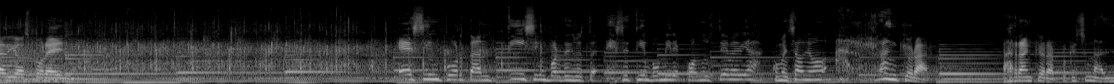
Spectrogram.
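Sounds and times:
speech: 0.0 - 1.0, 4.0 - 11.1
audience applause: 0.0 - 5.8.

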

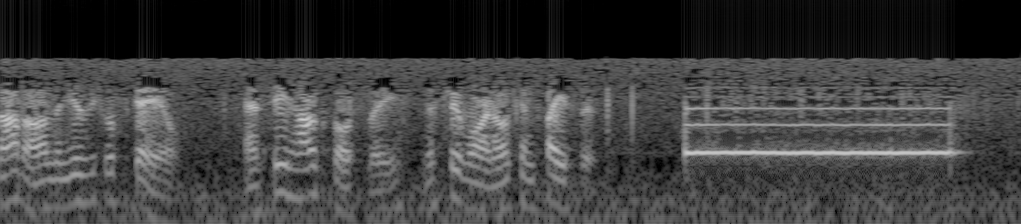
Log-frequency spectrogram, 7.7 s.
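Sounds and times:
speech: 0.0 - 5.3
test tone one eighth of an octave above B natural: 5.1 - 7.3.

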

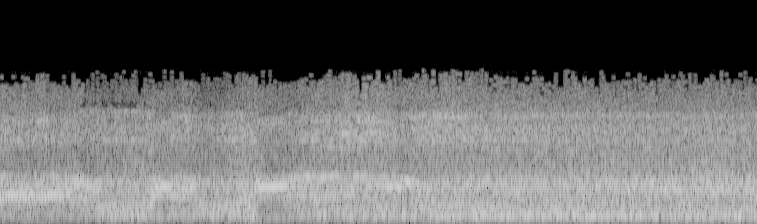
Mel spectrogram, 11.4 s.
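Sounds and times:
express train engine roaring out of tunnel: 0.0 - 11.3.

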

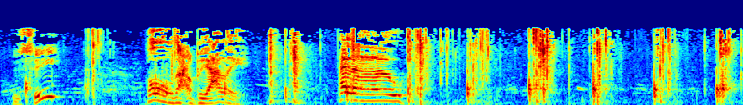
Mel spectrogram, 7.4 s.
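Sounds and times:
speech: 0.2 - 0.7, 1.5 - 2.5, 3.4 - 4.2
footsteps sound effect: 2.8 - 7.4.

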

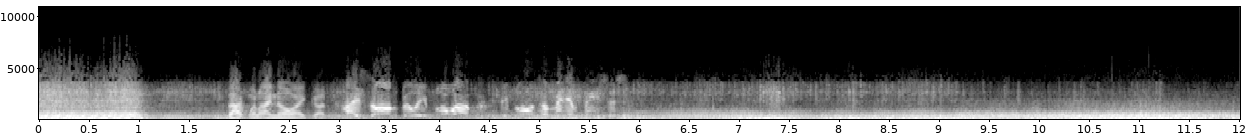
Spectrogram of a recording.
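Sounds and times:
aircraft engines droning: 0.0 - 12.0
speech: 1.9 - 6.2.

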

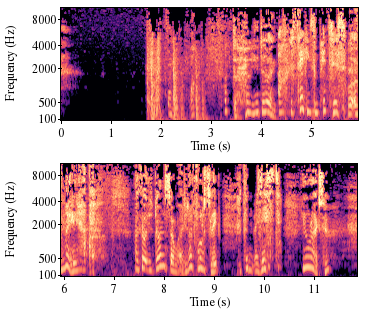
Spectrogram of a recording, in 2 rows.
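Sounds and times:
door slamming shut: 1.7 - 3.0
speech: 2.1 - 11.4.

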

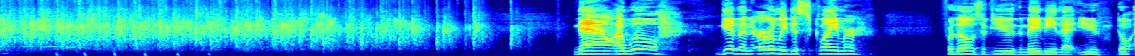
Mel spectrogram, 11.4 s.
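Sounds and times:
audience clapping hands: 0.0 - 5.7
speech: 5.8 - 8.7, 9.5 - 11.3.

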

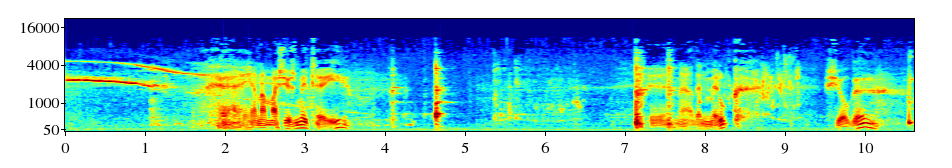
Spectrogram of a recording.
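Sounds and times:
kettle whistling on the gas: 0.0 - 2.8
speech: 2.5 - 4.3, 7.7 - 8.6, 9.6 - 10.4.

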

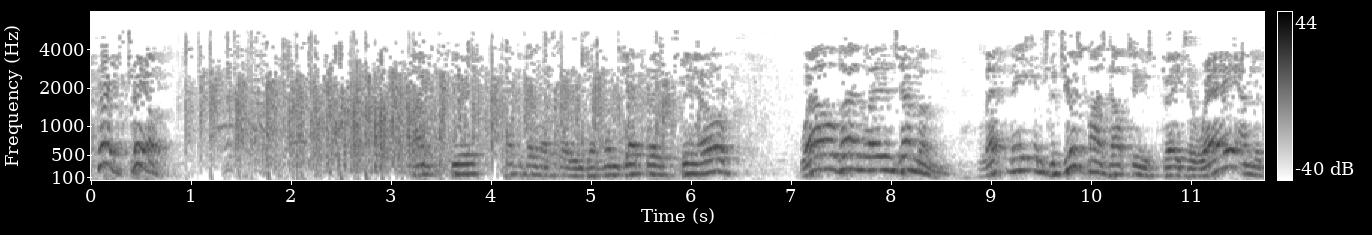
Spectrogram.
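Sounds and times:
speech: 0.1 - 0.8, 3.2 - 6.5, 7.1 - 11.7
audience applause on a cruise for a musical trio: 0.9 - 6.5.

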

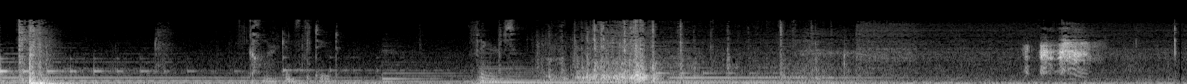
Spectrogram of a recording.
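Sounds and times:
door being shut: 0.2 - 0.7, 5.4 - 8.3
speech: 2.8 - 4.0, 5.0 - 5.2.

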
